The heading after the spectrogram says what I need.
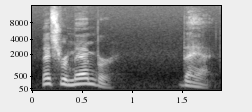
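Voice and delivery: ordinary talk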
